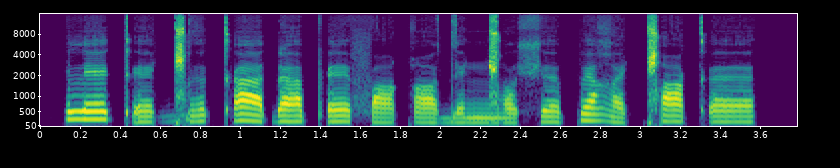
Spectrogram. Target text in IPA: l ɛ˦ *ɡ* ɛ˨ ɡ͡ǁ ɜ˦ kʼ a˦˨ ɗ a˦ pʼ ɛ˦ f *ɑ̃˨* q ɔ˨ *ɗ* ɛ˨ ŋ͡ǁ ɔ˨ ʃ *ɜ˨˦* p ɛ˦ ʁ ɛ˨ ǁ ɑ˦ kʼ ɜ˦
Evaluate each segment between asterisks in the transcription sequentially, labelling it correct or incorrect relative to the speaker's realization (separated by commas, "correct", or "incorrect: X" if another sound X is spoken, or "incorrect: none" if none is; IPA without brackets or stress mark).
incorrect: kʼ, incorrect: ɑ˨, incorrect: d, incorrect: ɜ˦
